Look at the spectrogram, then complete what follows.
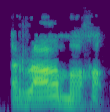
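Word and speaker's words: रामः: হ্যাঁ এইটাকে আপনারা রাম আহ, হ্যাঁ, এটাকে অনেকে আহ আহ এরকম একটা বলে ফেলেন, কিন্তু আমরা প্রপার হয়ের উচ্চারণ করব, আহা। তাহলে টোটালি কি পাবো? রা রাম মাহা, রা মাহা, রা মাহা, রা মাহা।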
